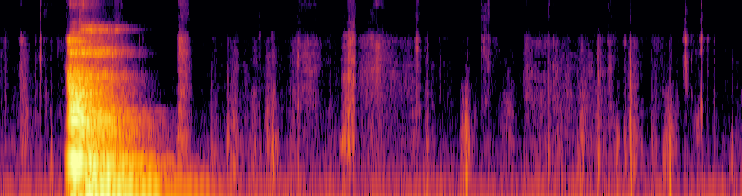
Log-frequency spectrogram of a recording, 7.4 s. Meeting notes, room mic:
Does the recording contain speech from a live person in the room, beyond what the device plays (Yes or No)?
Yes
